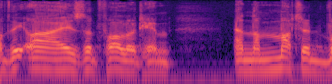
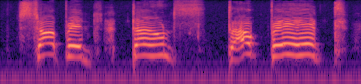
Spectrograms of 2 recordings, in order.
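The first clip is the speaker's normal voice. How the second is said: high, loud scream, the last words drawn out slowly; 14 semitones higher, 4 dB louder, much slower than usual. Acted. Sansa screaming at her sister and the prince, high and loud. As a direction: scream it out in panic. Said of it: "Sansa screamed".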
